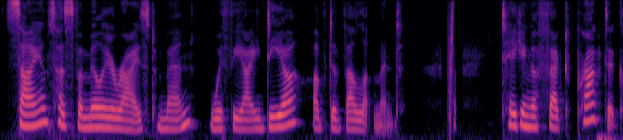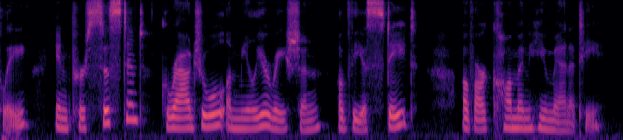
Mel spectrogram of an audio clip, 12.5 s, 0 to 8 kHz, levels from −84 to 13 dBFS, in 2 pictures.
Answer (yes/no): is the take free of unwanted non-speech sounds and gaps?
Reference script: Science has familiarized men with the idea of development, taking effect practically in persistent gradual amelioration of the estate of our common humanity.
no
